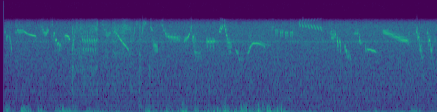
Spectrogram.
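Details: Eurasian skylark singing in its habitat: a continuous, high-pitched stream of rapid chirps, trills and short slurred whistles, with steady wind rumble throughout.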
